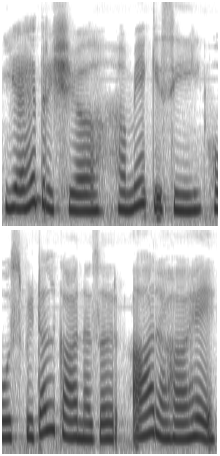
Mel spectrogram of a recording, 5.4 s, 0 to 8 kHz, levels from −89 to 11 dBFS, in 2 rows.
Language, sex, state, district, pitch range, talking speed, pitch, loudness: Hindi, male, Punjab, Fazilka, 215-250 Hz, 110 wpm, 230 Hz, -13 LUFS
